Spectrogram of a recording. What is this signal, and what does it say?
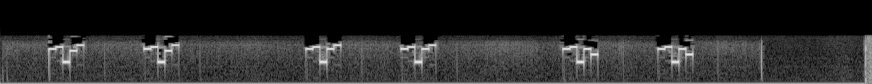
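Five-tone selective call (ZVEI), heard as quick runs of five tones, tones of about 70 ms. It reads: 89170 89170 89180 89180 89185 89185
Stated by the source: ZVEI five-tone call 89135 received by SDR, recorded by Feuerwehr Orlamünde server.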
